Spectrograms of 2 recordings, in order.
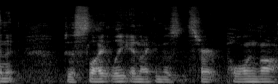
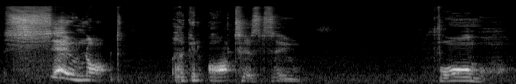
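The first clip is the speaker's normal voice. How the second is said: much higher and louder, mock snobbish critic; snooty critic voice; 6 semitones higher, 8 dB louder than usual. Painter imitating a snooty critic who finds him unpolished. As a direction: ham up a snooty art critic. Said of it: "You're like".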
